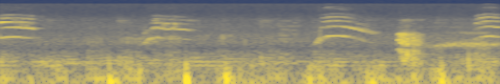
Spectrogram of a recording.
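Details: Mother cat feeding her kittens: high, arching mews with bright overtones, four calls in five seconds, each rising then falling, over soft rustling and thumps nearby.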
